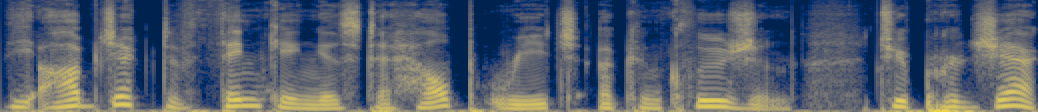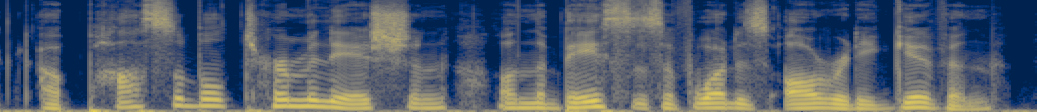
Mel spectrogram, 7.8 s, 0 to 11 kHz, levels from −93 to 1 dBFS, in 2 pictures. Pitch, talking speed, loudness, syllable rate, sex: 145 Hz, 175 wpm, -18 LUFS, 5.3 syllables/s, male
